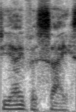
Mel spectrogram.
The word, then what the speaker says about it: Yvaes: I'm going to take a guess at pronouncing the name. It's Yevase. It's spelt Y-V-A-E-S. But I'm told it's pronounced Yevase.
